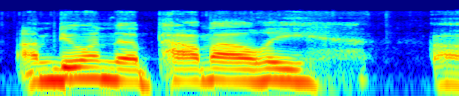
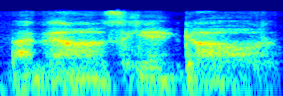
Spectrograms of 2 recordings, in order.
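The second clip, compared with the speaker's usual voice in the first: breathy whispered repeat; secretive hushed whisper; 14 dB quieter than usual. Shown as a demonstration. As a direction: drop to a whisper and say it again.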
